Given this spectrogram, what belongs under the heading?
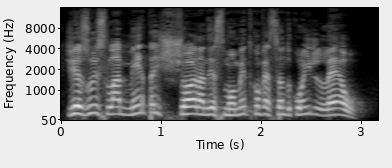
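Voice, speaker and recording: A man from Brazil giving a Spiritist lecture. He tells a story with animation, asks the audience questions and clears his throat often. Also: sits high, fairly even intonation, fairly quick. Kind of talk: lively religious lecture with storytelling.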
